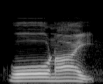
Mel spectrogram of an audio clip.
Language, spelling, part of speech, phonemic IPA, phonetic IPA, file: Tamil, ஓநாய், noun, /oːnɑːj/, [oːnäːj], Ta-ஓநாய்.ogg
- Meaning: wolf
